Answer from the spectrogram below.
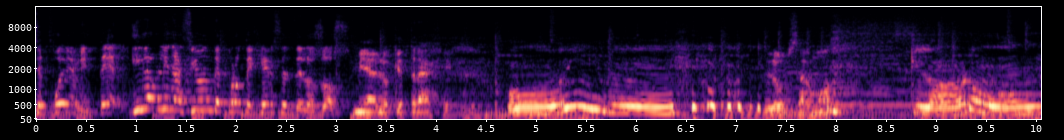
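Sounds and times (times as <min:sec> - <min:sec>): background music: 0:00.0 - 0:10.0
person exclaiming: 0:04.7 - 0:06.5.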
